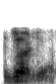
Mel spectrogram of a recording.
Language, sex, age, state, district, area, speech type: Odia, male, 45-60, Odisha, Bargarh, urban, conversation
